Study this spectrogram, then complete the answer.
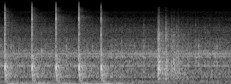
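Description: Metal hammer striking a steel Eaton Fuller countershaft plate part in a shop, six sharp ringing blows at a steady pace, then one last hit after a short pause.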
